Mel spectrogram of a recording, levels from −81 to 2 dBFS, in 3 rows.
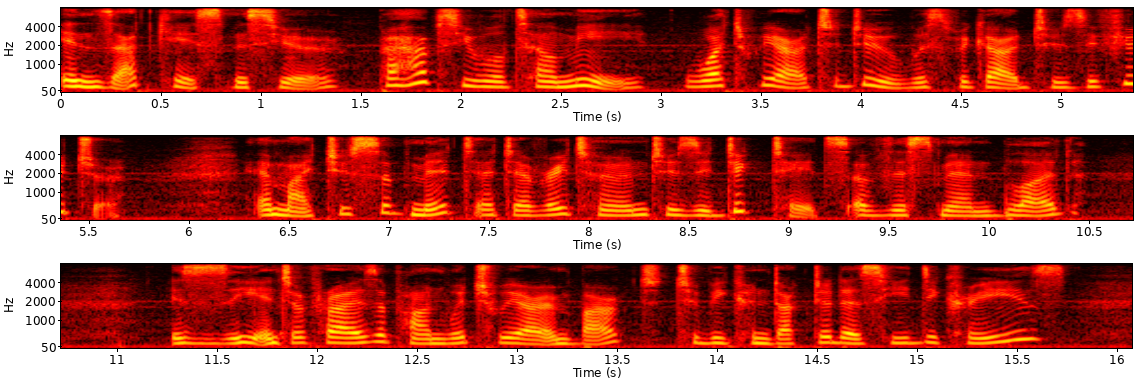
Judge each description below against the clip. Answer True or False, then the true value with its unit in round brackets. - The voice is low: False (185 Hz)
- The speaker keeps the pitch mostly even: False (3.1 semitones)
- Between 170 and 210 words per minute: True (175 wpm)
